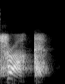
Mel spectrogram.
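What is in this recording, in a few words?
location truck, professional female; vo; Counter Strike Model Pack; CS:GO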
